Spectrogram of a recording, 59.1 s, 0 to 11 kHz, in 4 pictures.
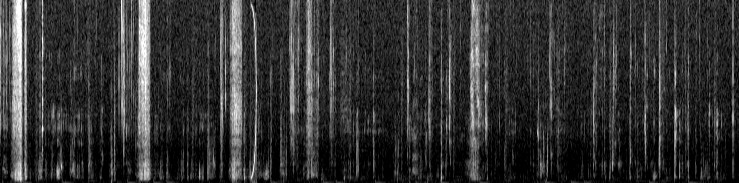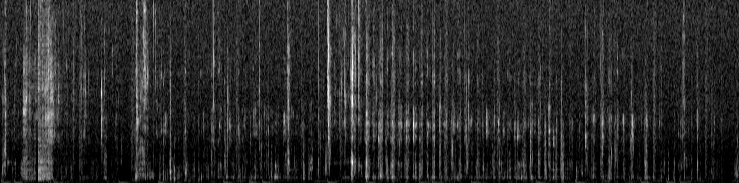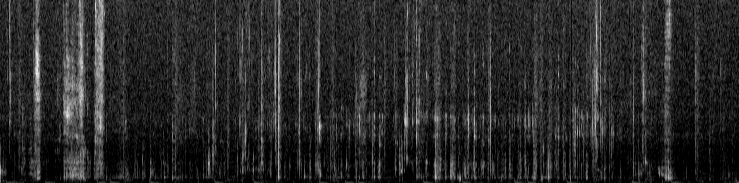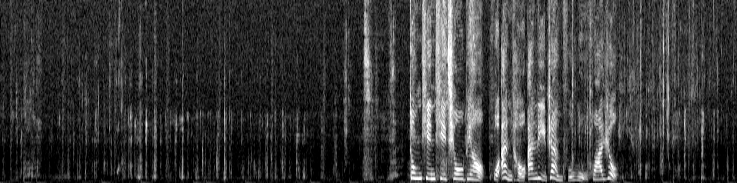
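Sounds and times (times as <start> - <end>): chewing and mouth smacks: 0.0 - 52.5, 55.7 - 59.0.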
